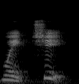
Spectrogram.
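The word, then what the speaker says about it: 围棋: China's most enduring game is Wei Qi, pronounced like Wei Qi, and often known in the West by a variant of its Chinese name, Go.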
